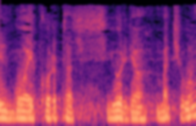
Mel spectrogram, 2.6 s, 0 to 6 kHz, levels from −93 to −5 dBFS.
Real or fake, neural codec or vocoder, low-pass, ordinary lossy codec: fake; vocoder, 24 kHz, 100 mel bands, Vocos; 5.4 kHz; MP3, 24 kbps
